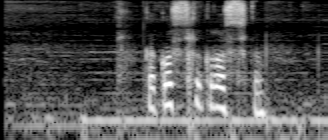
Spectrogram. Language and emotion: Russian, neutral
